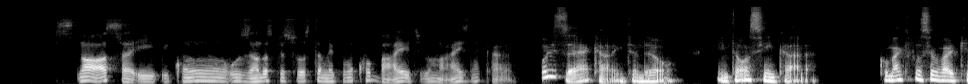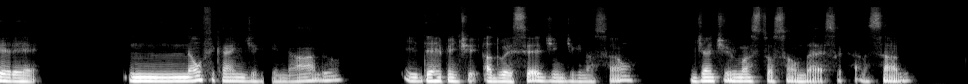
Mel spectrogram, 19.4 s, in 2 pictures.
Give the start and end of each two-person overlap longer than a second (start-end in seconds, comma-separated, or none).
none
